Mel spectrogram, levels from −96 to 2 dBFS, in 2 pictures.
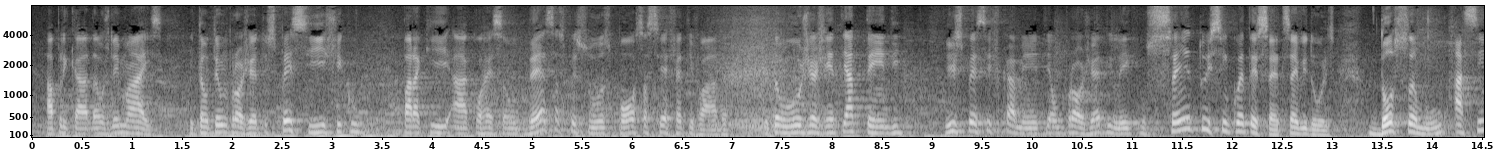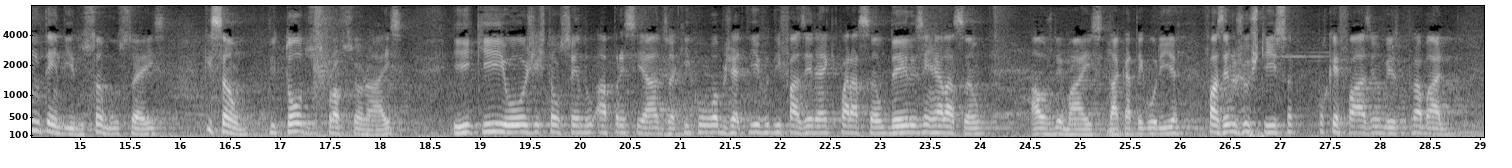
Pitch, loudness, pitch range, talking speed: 150 Hz, -20 LUFS, 130-165 Hz, 145 wpm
